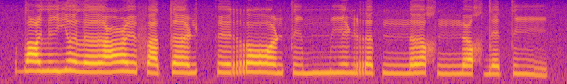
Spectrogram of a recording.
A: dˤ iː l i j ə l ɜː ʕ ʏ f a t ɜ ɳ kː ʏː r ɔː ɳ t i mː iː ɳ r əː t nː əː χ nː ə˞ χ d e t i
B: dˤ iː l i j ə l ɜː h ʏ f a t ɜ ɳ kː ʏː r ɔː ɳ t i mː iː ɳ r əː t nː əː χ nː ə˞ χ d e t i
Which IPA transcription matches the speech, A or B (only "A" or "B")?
A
